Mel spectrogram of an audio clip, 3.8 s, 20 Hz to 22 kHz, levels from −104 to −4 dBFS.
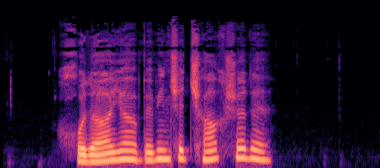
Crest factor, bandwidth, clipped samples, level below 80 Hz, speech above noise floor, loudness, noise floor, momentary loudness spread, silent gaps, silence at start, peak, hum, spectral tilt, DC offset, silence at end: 16 dB; 12.5 kHz; under 0.1%; -62 dBFS; 62 dB; -23 LUFS; -83 dBFS; 7 LU; none; 0.65 s; -8 dBFS; none; -7.5 dB/octave; under 0.1%; 1.1 s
